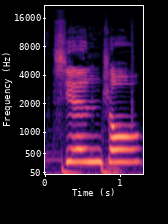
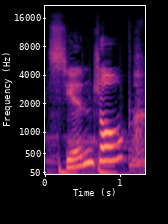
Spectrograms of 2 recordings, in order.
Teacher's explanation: they're both first tones. So it's Xianzhou, right? Flat tones.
